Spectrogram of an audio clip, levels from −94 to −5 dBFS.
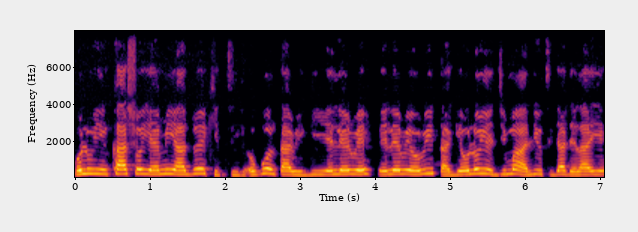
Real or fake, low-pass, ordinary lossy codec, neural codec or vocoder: real; none; none; none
